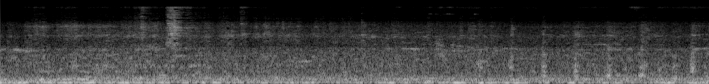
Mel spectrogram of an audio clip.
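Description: Double-stack intermodal freight cars rolling past on the rails: a steady low rumble of wheels and couplers, with a few sharp clicks about a second and a half in. A thin, high wheel squeal shows briefly at the start and comes back near the end.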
